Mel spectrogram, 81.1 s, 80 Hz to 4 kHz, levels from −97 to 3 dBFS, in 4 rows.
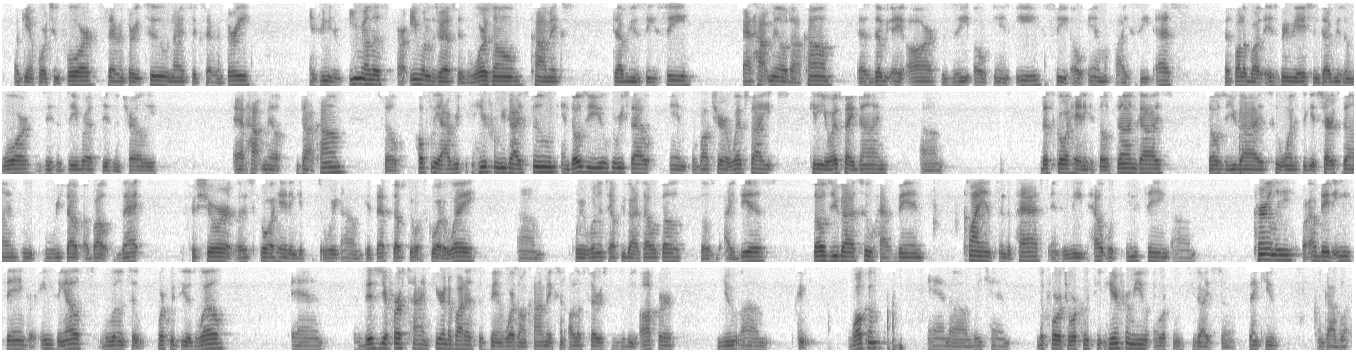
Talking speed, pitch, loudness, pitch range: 140 wpm, 105 Hz, -35 LUFS, 100-115 Hz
